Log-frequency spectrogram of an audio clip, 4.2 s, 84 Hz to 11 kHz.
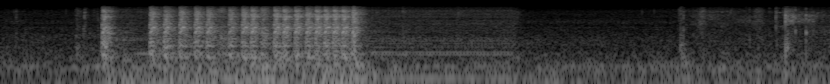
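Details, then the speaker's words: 2006 Jeep Wrangler TJ, manual, new battery but low voltage, replaced camshaft, crankshaft and computer: key turn gives a second of fast rattling chatter from the ASD relay, no cranking; owner suspects ASD relay blocking fuel or spark; no start. "all right try to crank it that's what happens and the asd relay is making that buzzing noise try it again"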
